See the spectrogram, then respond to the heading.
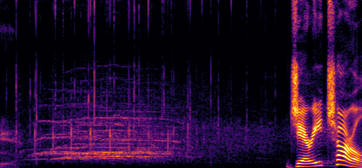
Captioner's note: crowd cheering and clapping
